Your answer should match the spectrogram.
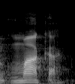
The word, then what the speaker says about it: Maka: И получается, что ударение Мака на А.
